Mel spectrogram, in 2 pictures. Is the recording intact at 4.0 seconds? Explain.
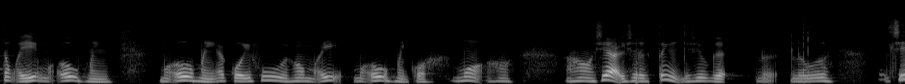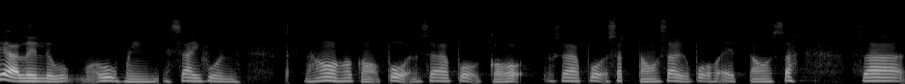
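No. Between 4.02 and 4.04 s there is damaged data in the compressed stream: corrupted bytes make the decoder misread its frames and lose sync until it finds the next frame header. The speech is briefly broken by a short glitch.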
